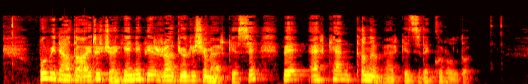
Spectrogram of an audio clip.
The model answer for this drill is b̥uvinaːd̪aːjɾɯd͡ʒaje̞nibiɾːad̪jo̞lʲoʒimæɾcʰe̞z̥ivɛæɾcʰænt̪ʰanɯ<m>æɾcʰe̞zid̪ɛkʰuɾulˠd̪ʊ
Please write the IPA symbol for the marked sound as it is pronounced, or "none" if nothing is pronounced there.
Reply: m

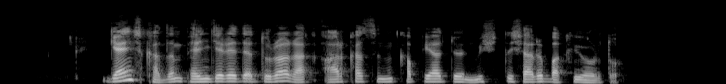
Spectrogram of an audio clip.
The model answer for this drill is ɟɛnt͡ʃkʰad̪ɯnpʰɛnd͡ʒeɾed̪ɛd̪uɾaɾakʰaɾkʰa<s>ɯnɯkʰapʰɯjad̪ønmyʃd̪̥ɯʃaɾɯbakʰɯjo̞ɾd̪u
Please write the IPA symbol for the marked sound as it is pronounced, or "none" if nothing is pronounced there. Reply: s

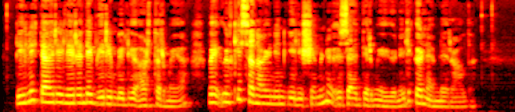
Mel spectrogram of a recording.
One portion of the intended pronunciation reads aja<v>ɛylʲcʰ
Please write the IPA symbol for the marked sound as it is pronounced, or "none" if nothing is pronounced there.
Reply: v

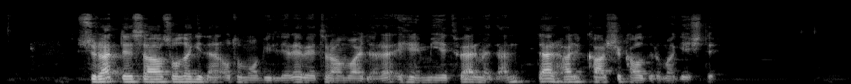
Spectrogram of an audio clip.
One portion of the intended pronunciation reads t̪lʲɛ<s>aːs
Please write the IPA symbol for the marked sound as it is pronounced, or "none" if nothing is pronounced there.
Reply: s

